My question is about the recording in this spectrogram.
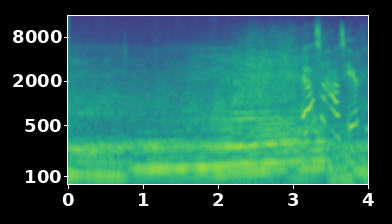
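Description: A steady low engine hum that rises slightly in pitch around the middle, with speech starting near the end.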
